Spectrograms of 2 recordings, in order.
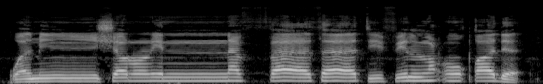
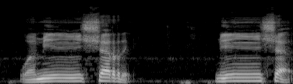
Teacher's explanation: nun sukun bertemu dengan shin, dibaca samar nunnya dan shinnya, kemudian didengungkan sepanjang 2 harakat. Hukum bacanya ikhfa hakiki.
